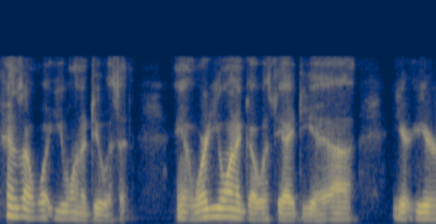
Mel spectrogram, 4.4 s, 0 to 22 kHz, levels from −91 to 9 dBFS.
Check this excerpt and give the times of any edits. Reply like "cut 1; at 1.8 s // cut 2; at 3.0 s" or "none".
none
